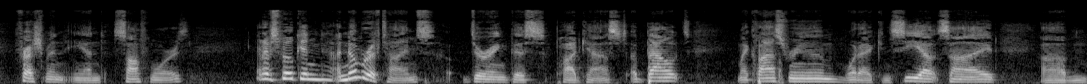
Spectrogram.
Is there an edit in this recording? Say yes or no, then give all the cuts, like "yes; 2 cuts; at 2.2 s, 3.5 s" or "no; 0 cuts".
no; 0 cuts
